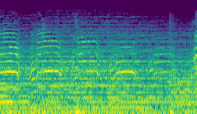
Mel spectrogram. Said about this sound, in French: Les oiseaux marins rient dans le ciel d'azur, à moins qu'ils ne poussent quelques cris d'alarme.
